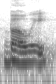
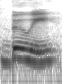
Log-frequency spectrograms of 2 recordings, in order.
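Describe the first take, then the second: First: The first syllable sounds like 'bow'. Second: The first syllable sounds like 'boo'. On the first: The speaker calls it wrong. "not Bowie, my bad" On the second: The speaker calls it right. "you actually pronounce this buoy"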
